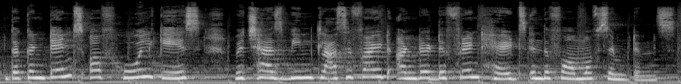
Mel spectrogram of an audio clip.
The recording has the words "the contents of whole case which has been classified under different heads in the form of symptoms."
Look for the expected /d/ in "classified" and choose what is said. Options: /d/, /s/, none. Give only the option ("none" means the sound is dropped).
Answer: /d/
